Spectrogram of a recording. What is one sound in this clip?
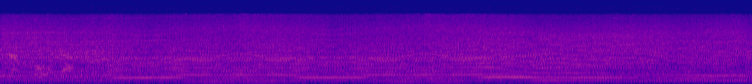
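A race car engine hums steadily at low speed.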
